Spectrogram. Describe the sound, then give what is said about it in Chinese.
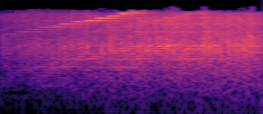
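Warm audience applause at a xiangsheng crosstalk comedy performance. It is a smooth, dense wash of clapping that swells slightly and holds steady and loud. “谢谢大家热情的掌声， 谢谢大家。”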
